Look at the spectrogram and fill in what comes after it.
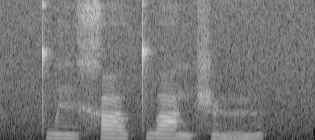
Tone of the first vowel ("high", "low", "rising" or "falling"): falling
